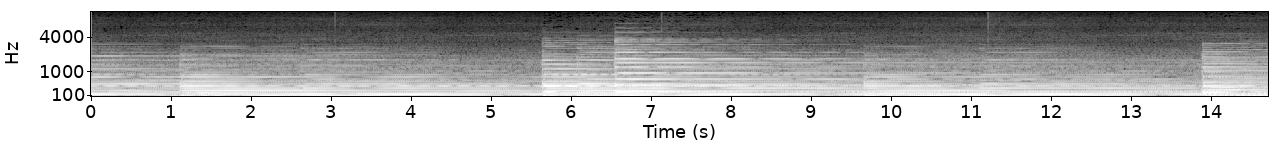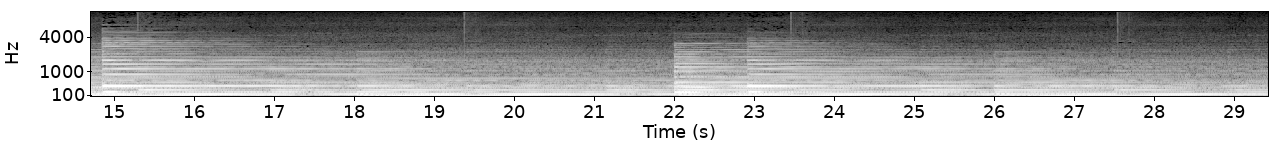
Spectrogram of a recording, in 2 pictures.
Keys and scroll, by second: 0.4 ctrl+z, 7.9 5, 9.0 Return.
